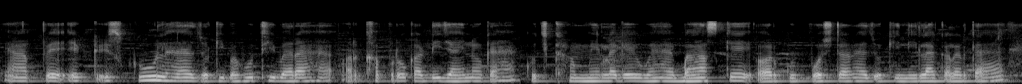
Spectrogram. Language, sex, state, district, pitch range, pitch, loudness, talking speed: Hindi, male, Bihar, Purnia, 150-160 Hz, 155 Hz, -23 LUFS, 195 wpm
